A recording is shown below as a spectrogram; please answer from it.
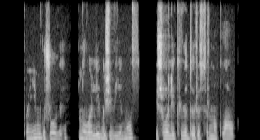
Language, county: Lithuanian, Vilnius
